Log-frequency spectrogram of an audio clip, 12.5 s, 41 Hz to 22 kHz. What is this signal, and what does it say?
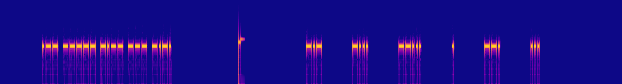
Morse code, heard as a keyed tone, about 36 wpm, spaced as for 17 wpm, 700 Hz. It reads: W0YOC KB7EGS
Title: USA Call Signs - 6x Character Spacing - 35wpm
